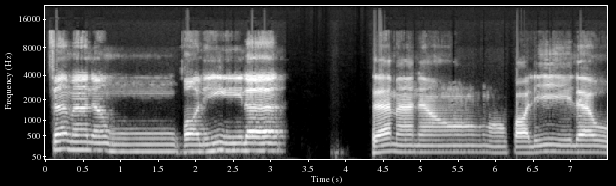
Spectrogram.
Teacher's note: গুণনাটা মোটা হবে এবং গুণনাটা লেগে যাবে কফের সাথে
